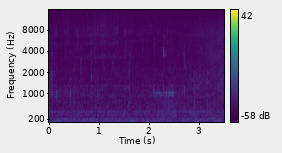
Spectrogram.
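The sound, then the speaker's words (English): Champagne is poured from a bottle into a glass with a steady fizz of bubbles, a continuous soft hiss crackling throughout with no one speaking. “Oh, she's directing me to actually pour her more I need a little champagne.”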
